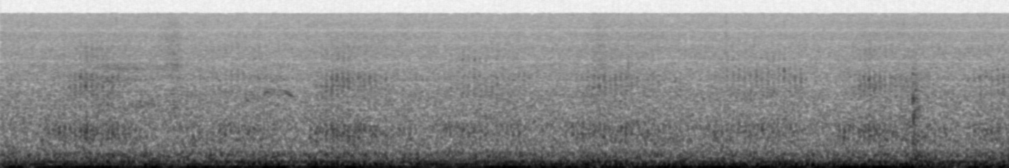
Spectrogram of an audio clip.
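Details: Sleeping house cats snoring indoors, a low continuous rumbling breath sound with regular soft pulses, quiet room background.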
